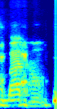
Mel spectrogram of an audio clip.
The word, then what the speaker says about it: Badon: So spelled like Erica Badu, it's just Badon.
